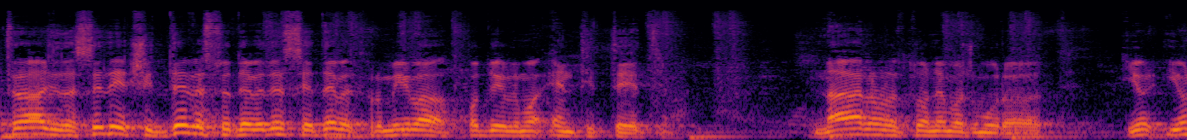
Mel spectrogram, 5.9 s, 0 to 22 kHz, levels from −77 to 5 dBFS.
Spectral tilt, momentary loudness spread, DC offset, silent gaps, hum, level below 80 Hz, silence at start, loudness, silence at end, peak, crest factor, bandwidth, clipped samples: -5.5 dB/octave; 15 LU; under 0.1%; none; none; -48 dBFS; 0 s; -20 LUFS; 0 s; -4 dBFS; 16 dB; 16.5 kHz; under 0.1%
